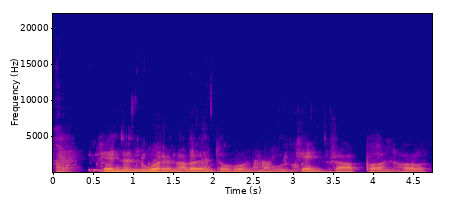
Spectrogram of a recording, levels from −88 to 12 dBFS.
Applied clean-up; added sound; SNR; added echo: neural mask model Resemble Enhance denoiser.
